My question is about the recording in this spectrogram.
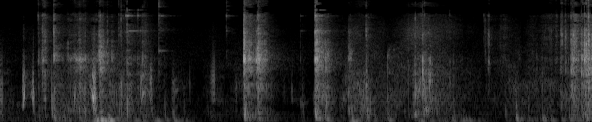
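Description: Small metal grooming tools and a pen being picked up and dropped into a fabric zip pouch: irregular sharp clicks and taps with light rustling, the sharpest two about two seconds in.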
